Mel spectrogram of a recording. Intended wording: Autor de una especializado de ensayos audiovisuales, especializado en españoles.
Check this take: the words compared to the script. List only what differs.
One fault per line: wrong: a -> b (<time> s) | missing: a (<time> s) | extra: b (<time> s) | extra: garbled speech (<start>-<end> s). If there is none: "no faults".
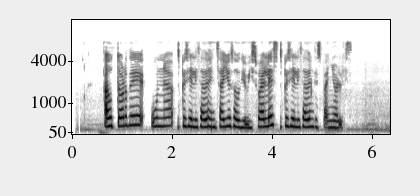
no faults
